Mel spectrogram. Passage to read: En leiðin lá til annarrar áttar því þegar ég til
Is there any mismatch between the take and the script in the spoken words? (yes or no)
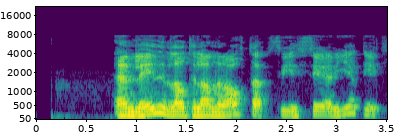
no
